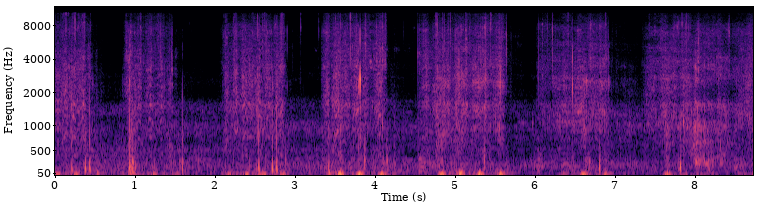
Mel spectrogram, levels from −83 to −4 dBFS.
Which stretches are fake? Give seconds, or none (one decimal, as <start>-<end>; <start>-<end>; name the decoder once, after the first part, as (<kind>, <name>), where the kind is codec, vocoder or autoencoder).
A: 4.2-8.7 (codec, SNAC)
